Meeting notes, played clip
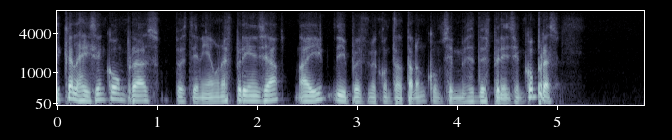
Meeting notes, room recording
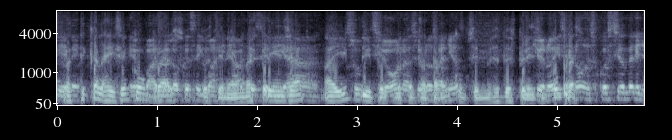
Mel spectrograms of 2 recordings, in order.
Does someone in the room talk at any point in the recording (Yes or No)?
Yes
